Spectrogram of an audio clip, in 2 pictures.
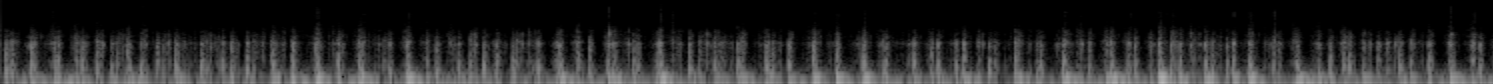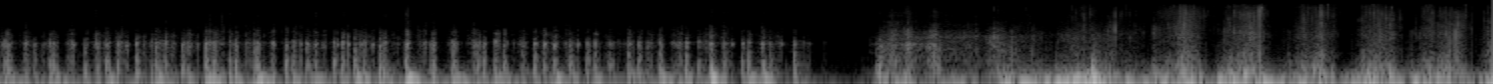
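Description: Long pink-painted nails scratch two small black foam windscreen covers on a binaural microphone, making a dense, rapid run of low, muffled scratching and thumping. Near the end the sound briefly drops out, then returns as sharper, brighter strokes with more high-end hiss.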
